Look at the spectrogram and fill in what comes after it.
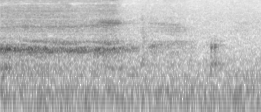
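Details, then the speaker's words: Adult imitates the throaty, gargling snort-like noise her mother described her making during focal seizures as a baby, with eye blinking; not tonic-clonic seizures. "like it was kind of like a gargling noise like that you know something along those lines she said so yeah that was my seizure symptoms"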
